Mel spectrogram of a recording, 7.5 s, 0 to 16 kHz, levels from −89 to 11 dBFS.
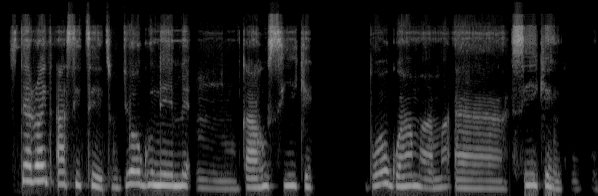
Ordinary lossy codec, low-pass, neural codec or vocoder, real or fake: Opus, 16 kbps; 14.4 kHz; none; real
